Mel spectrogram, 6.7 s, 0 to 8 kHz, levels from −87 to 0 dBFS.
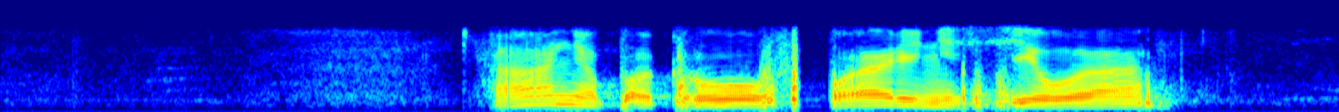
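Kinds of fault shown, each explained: AMR narrowband mobile codec: the speech is rebuilt by a phone-style vocal-tract model, audibly buzzy and synthetic, which fits a mid-rate mode near 10 kbps. On a spectrogram, nothing appears above 3.8 kHz.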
